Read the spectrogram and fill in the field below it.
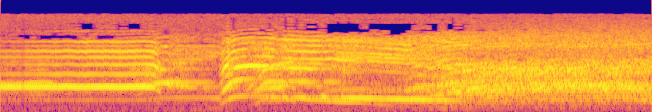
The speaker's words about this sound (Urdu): آخری نعرہ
